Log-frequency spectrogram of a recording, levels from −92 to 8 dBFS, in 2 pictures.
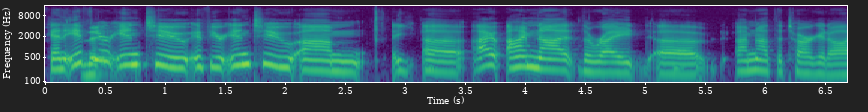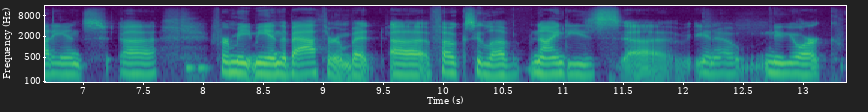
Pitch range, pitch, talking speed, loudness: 165-225 Hz, 180 Hz, 170 wpm, -23 LUFS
